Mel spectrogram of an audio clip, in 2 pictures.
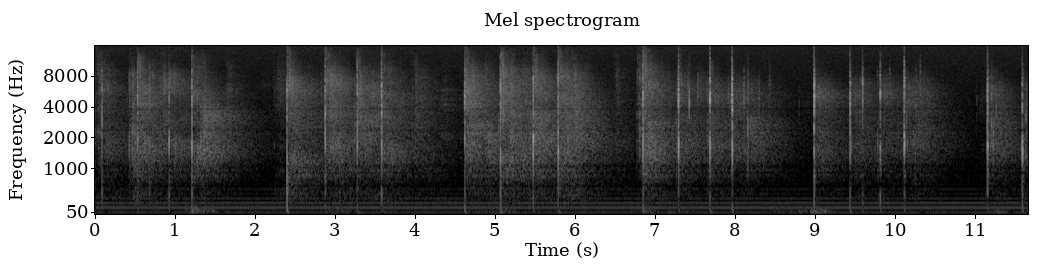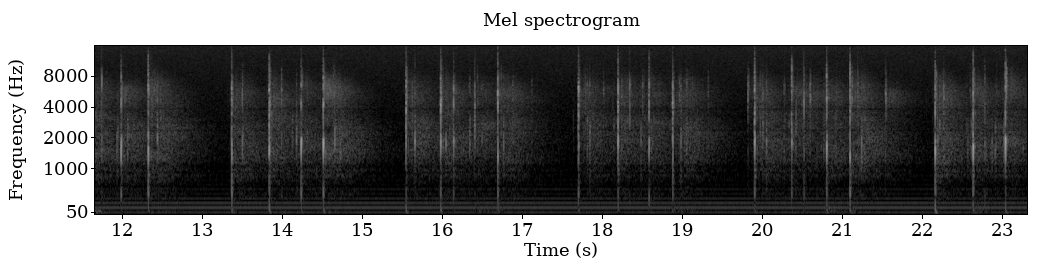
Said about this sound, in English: We're going to clap a rhythm. What rhythm shall we clap? We're going to clap a rhythm. What rhythm shall we clap? Go on. Do it again.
